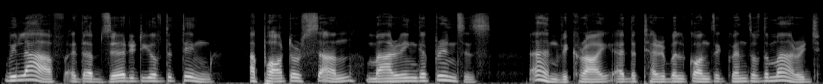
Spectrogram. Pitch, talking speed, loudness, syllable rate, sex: 145 Hz, 170 wpm, -20 LUFS, 5.1 syllables/s, male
